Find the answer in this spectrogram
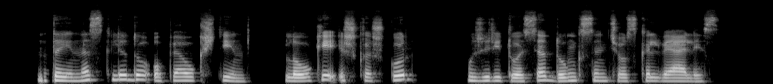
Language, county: Lithuanian, Marijampolė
